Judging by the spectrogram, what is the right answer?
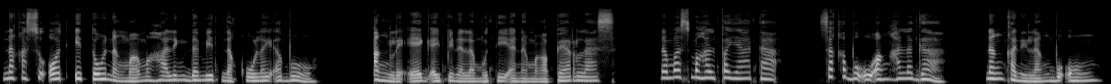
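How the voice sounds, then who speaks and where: Female Filipino audiobook narrator: low register, dramatic storytelling, very dry close sound. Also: darkish tone, no room sound.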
